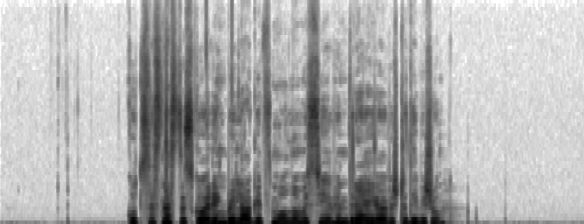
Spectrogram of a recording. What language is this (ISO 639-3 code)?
nor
